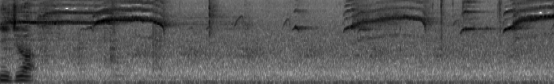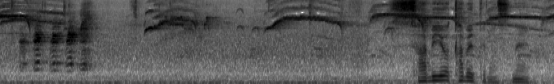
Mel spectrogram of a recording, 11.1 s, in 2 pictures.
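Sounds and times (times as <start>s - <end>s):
bird high arching call: 0.0s - 11.0s.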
